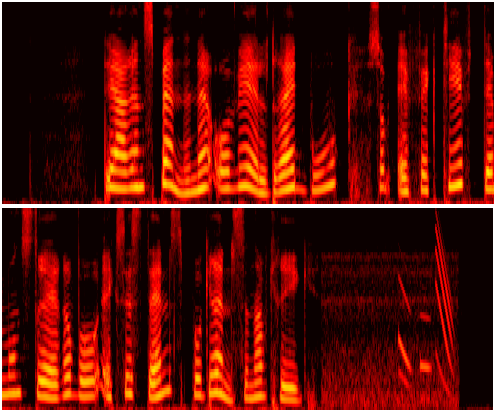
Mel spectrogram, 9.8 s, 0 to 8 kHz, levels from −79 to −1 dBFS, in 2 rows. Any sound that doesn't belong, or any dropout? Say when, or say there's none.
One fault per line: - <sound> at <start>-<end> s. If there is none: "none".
- chirp at 8.9-9.5 s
